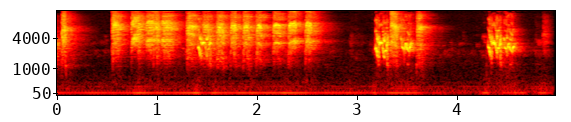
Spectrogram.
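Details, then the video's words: Budgerigars, happy and playing with a new toy, pour out a rapid run of scratchy chirps for two seconds, then two short squawky bursts after a pause, over a quiet hum. "Happy budgies chirping for lonely birds, singing, playing with a new toy"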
